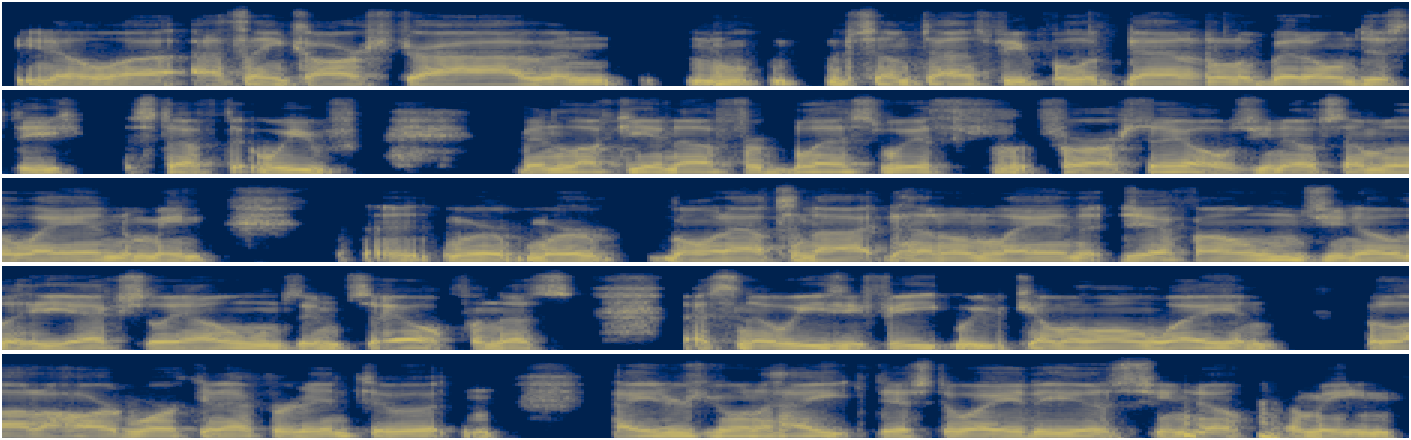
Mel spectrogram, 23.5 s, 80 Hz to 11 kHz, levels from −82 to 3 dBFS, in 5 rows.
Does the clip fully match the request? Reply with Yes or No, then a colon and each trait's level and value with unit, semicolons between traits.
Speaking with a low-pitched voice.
Yes: very low, 90 Hz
